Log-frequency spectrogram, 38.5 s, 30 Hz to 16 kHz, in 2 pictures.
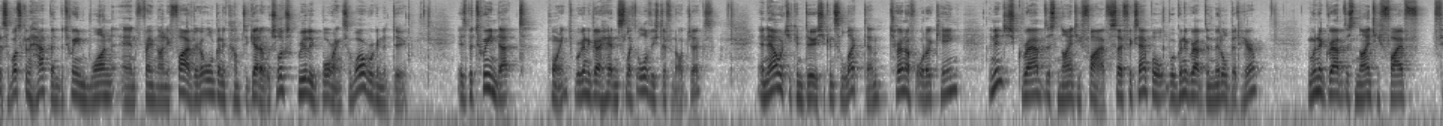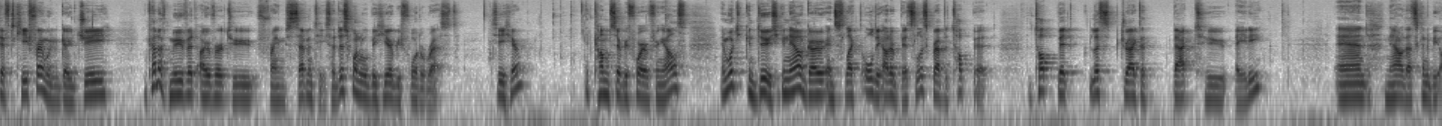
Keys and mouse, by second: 1.1 space, 5.4 space, 6.1-8.7 drag, 8.7-10.7 middle drag, 10.7 click, 10.8-12.2 middle drag, 12.2 click, 12.3 middle click, 13.1-16.0 drag, 16.0-17.8 shift+middle drag, 17.8-22.9 drag, 20.2 g, 22.9-23.8 middle drag, 23.8-30.9 drag, 26.7 space, 28.6 space, 30.9-32.0 middle drag, 32.0-36.0 drag, 34.2 g, 36.0-38.1 middle drag, 38.1-38.4 drag.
